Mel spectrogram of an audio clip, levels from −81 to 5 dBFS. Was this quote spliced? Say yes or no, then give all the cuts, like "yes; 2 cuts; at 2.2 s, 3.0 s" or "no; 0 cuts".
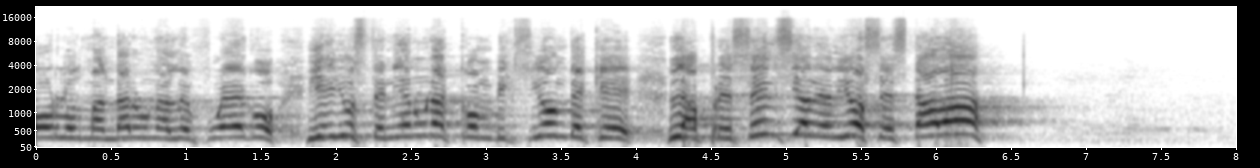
yes; 1 cut; at 0.9 s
